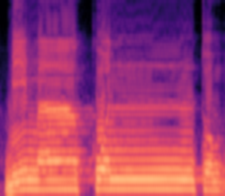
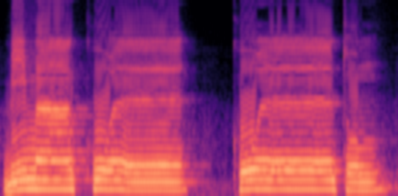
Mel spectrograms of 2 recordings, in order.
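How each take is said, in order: First: The n is fully closed with the tongue. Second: The n is softened without tongue contact. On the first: The speaker calls it wrong. "tidak bima kuntum, itu lengket" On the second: The speaker calls it right. "Yang benar bima kuntum"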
